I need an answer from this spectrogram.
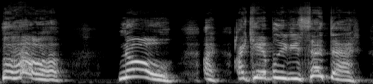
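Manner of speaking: high, hammed-up heartbreak; distraught disbelief. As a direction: recoil in high-pitched shock. Nick distraught at Judy's refusal.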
